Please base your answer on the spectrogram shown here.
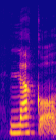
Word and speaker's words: knuckle: my job says me knuckle so this silent letter is silent letter K so the word me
